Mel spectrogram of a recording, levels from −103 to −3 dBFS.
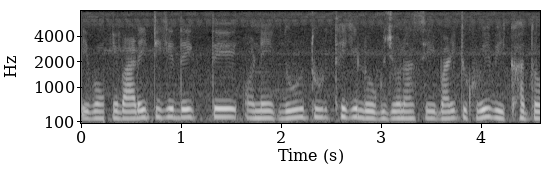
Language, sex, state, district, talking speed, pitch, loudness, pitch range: Bengali, female, West Bengal, Paschim Medinipur, 185 wpm, 190 Hz, -32 LUFS, 185-210 Hz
